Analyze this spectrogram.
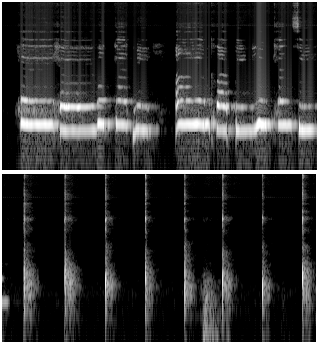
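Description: A woman sings two short phrases of a children's action song unaccompanied, then claps her hands in a steady beat, about eight claps a little under a second apart.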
